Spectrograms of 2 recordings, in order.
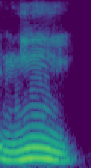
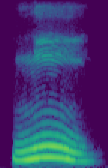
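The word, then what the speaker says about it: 你: তাইলে ইউ এর Chinese form হচ্ছে নি। নি। ঠিক আছে? এই স্ট্রেস আছে। যেহেতু আই এর উপরে ক্যাপ। দ্যাট মিন্স এখানে একটা স্ট্রেস আছে।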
